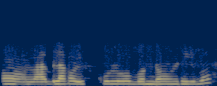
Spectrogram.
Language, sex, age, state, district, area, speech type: Assamese, female, 18-30, Assam, Dhemaji, urban, conversation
